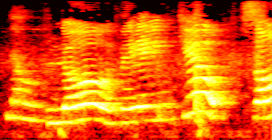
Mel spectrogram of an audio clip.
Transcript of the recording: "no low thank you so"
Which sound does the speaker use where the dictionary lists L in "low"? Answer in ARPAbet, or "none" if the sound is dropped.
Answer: N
